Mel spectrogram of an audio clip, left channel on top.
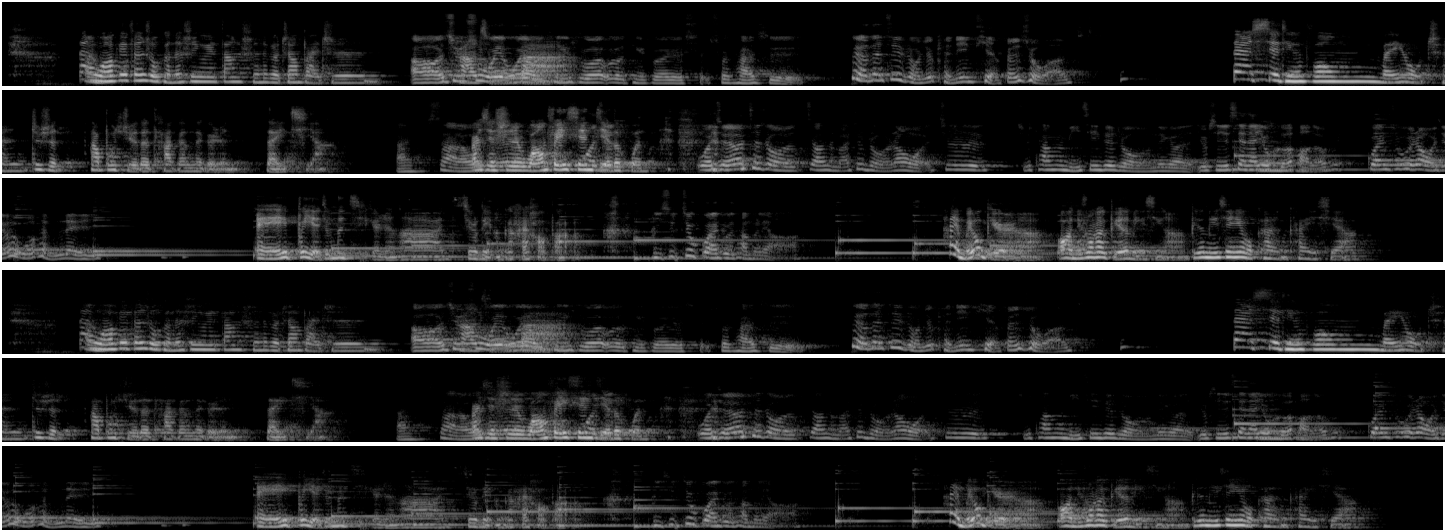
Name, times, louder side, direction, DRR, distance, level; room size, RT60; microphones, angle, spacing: voice 1, 0.1-0.5 0.8-3.8 4.6-5.6 12.3-15.0 15.3-16.8 17.1-17.7 19.1-21.4 27.0-27.3 31.4-35.4 38.3-42.4, left 2 dB, 80° left, 4 dB, 3.3 m, -29 dB
voice 2, 4.1-8.0 8.5-10.7 11.2-11.3 18.4-19.7 20.2-20.6 21.4-24.3 24.6-27.8 28.1-29.9 35.4-36.8 41.1-41.3, left 2 dB, 40° left, 4 dB, 1.4 m, -35 dB
sound 1, 25.9-40.7, equal, 45° right, 3.4 m, -42 dB
26.5 x 26.5 x 5.6 m, 0.75 s
head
